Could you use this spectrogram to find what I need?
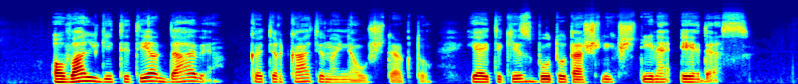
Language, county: Lithuanian, Alytus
